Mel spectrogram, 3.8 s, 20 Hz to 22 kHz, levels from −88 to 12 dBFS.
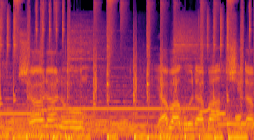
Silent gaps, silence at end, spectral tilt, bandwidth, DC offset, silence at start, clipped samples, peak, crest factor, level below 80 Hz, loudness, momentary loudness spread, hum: none; 0 s; -4.5 dB/octave; over 20 kHz; under 0.1%; 0 s; 2%; 0 dBFS; 8 dB; -18 dBFS; -9 LUFS; 4 LU; none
